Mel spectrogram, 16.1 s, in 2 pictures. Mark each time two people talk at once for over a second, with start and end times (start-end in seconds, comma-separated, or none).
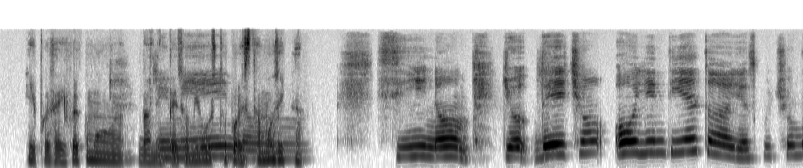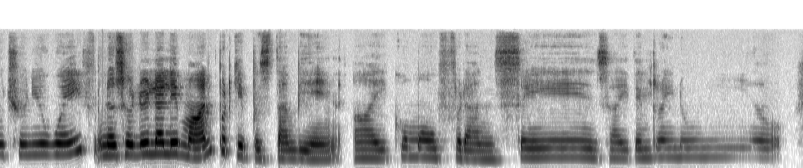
1.5-3.0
